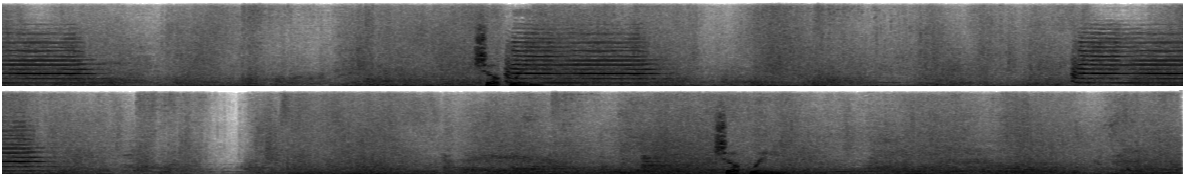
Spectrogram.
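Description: Magic spells crackle and whoosh in a battle in a game.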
